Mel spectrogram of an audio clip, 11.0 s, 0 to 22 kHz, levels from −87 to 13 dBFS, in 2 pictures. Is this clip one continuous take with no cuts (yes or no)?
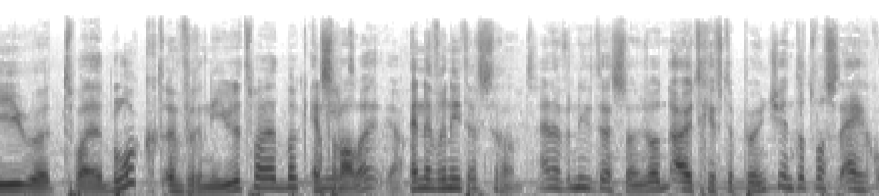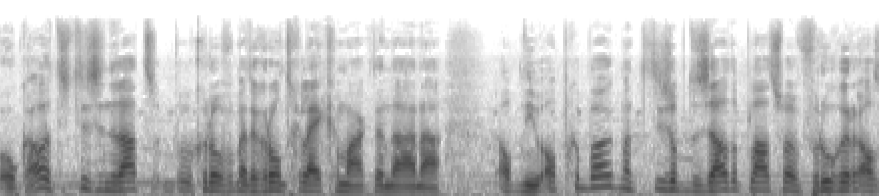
no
